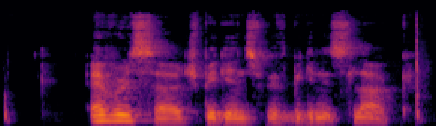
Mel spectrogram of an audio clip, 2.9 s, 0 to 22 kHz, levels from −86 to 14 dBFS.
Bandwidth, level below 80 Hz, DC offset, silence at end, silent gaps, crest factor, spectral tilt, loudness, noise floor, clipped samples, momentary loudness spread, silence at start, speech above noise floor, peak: 15.5 kHz; -62 dBFS; under 0.1%; 0.1 s; none; 20 dB; -4 dB/octave; -26 LUFS; -59 dBFS; under 0.1%; 10 LU; 0.6 s; 32 dB; -8 dBFS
